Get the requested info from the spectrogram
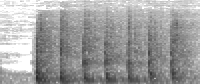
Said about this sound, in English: Reckon I better knock.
